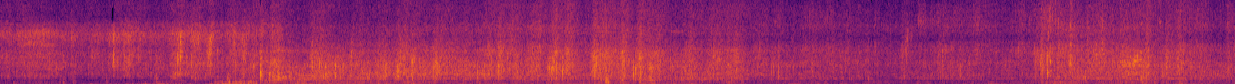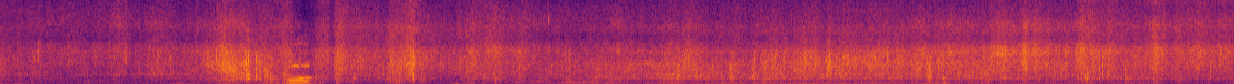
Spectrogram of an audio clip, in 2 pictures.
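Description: Mountain bike riding down a leaf-covered dirt trail: wind rumble on the microphone, tyres rolling over dry leaves, and clatters and knocks from the bumpy ride. One short shout comes about eleven seconds in.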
